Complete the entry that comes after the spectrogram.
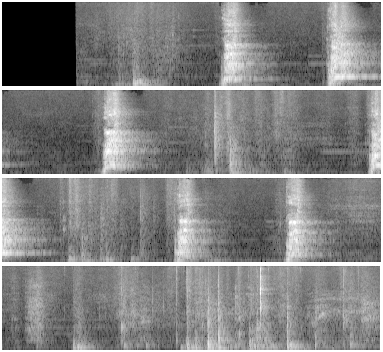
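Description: Akita barking: single loud barks spaced one to two seconds apart, with quieter barks between them and a quicker run of barks near the end.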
